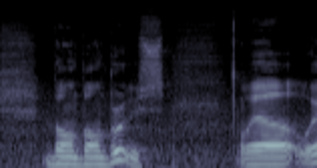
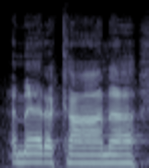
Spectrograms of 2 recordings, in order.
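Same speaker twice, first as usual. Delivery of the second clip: louder, higher pulpit call; mock announcement; 4 semitones higher, 8 dB louder than usual. Missionary explains to the silent congregation, mock announcement. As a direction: imitate announcing into a microphone.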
